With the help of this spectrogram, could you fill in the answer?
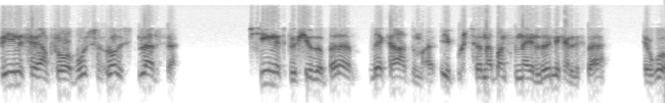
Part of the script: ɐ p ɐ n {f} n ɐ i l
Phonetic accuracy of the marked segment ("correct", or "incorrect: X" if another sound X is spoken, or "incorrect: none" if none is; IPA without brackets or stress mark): incorrect: s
